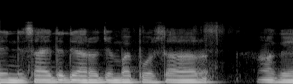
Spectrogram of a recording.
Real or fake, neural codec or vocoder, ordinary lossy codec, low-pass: real; none; none; none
